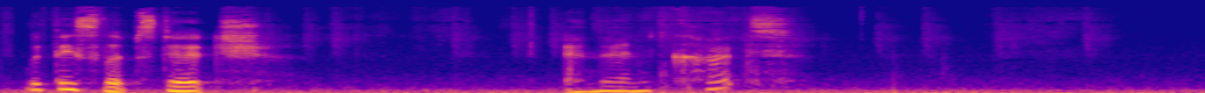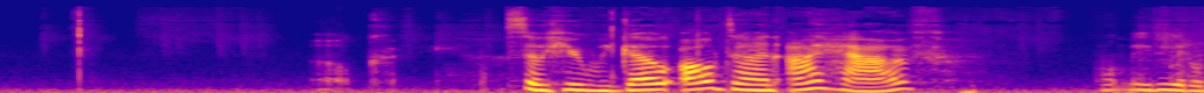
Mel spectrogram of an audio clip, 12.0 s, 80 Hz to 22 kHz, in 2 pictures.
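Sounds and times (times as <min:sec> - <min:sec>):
scissors snipping yarn: 0:06.2 - 0:06.8.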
